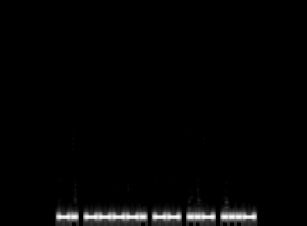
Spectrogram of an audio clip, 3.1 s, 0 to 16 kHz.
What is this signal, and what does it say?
Morse code, heard as a keyed tone, about 36 wpm, 700 Hz. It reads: N9MUV
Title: USA Call Signs - 5 Characters - Repeated 2x - 35wpm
